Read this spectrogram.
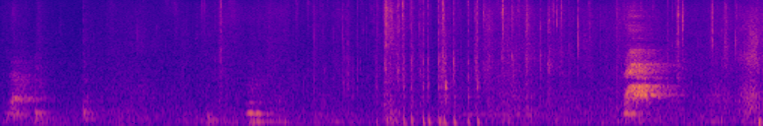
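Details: Seven-week-old Parson Russell Terrier puppies indoors: faint short whines early on, then one sharp, high yelp near the end, set against steady rustling, crinkling and scuffling.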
